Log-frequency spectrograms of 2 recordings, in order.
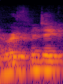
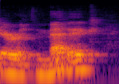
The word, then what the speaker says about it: arithmetic: sounds like arithmetic and arithmetic means adding it's exactly right so we emphasize the wrong syllable when we say arithmetic instead of arithmetic but it's the same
